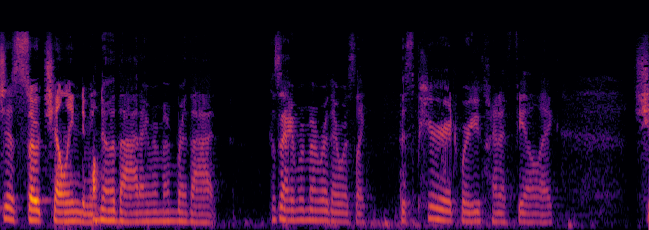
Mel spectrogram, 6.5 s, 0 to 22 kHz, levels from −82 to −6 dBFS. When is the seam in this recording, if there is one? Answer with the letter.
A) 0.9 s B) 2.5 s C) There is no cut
A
